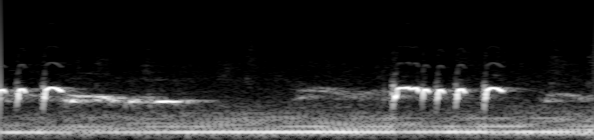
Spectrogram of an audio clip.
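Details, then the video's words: Local zebra dove (perkutut lokal) singing: clusters of quick staccato cooing notes, each dropping into a drawn-out mellow coo. Two phrases are heard over a steady low hum. "Suara Burung - Perkutut Lokal"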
